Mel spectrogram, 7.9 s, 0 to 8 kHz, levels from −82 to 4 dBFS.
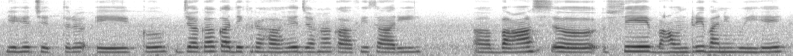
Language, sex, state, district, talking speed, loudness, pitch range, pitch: Hindi, female, Bihar, East Champaran, 135 wpm, -22 LUFS, 220-240 Hz, 230 Hz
